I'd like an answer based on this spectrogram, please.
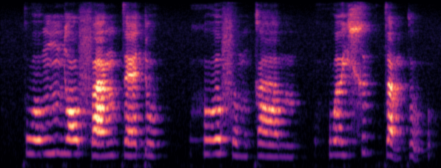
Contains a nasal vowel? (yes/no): no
